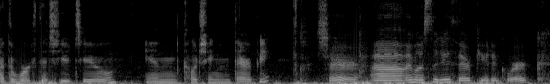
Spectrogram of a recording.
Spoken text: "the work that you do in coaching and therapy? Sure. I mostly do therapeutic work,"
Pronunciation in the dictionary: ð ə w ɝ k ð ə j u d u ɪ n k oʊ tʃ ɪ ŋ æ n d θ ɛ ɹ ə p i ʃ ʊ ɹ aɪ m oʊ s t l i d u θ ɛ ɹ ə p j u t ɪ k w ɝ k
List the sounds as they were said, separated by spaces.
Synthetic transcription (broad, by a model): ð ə w ɝ k ð ə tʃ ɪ d u ɪ n k oʊ tʃ ɪ ŋ n θ ɛ ɹ ə p i ʃ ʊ ɹ aɪ m oʊ s t l i d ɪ θ ɛ ɹ ə p j u t ɪ k w ɝ k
